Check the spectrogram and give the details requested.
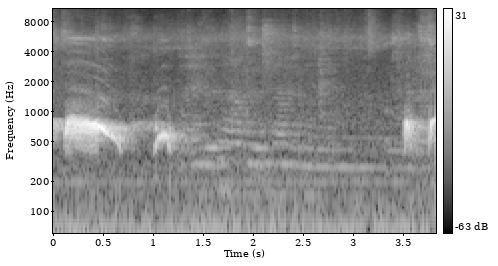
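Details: A spotted dove coos at dawn, one long falling note and a short hooked coo, then a quiet pause before two more brief coos begin.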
